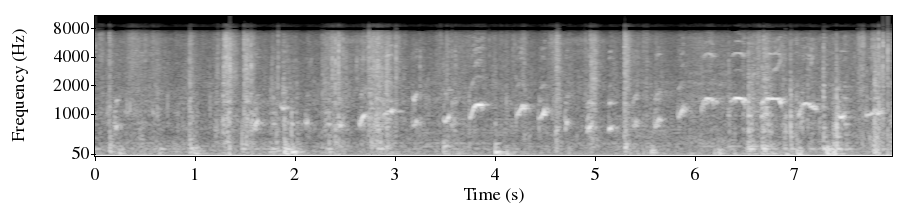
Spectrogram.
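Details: Labrador Retriever puppies at their first real meal; soft high whimpers, sparse at first and then more frequent near the end, over loud smacking and lapping noises.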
